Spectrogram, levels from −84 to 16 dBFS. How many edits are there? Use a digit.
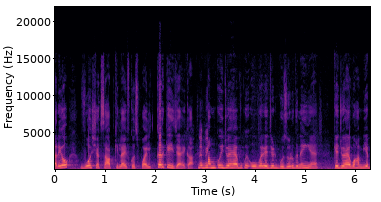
1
